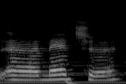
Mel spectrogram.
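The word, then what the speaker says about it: Nijntje: No, it's Nantje. And yeah, it's like ch.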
